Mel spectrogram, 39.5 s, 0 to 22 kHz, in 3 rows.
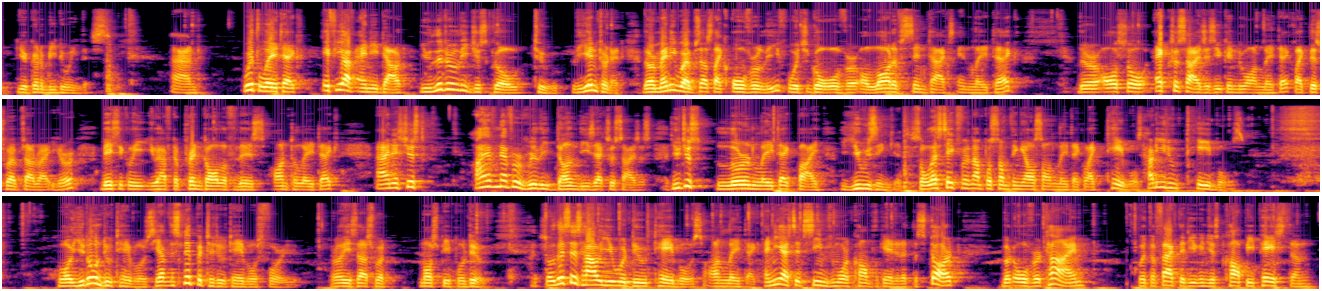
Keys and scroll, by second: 22.4 alt+x, 22.9 alt+x, 23.5-27.5 typing, 29.3 ctrl+f, 30.9 Tab, 35.5-39.5 typing.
